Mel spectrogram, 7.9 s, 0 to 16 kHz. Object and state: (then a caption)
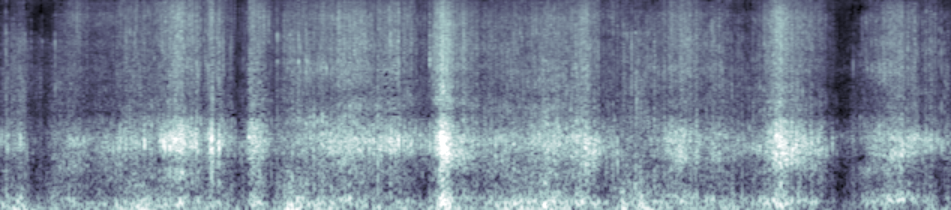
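Foam microphone windscreen being brushed. Toothbrush bristles brush and scratch across a black foam windscreen on a microphone. The result is a steady, close, rustling scrape with a band of brushing texture around 1–2 kHz over a low rumble, swelling and fading in soft strokes with a sharper scratch near the middle.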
